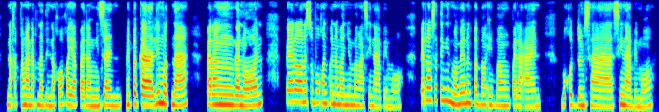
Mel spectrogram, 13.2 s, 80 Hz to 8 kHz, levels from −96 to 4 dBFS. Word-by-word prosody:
nakapanganak 215 0 -1
na 210 -1 -1
din 205 -2 -5
ako 220 +3 -4
kaya 215 -3 0
parang 200 -2 -2
minsan 200 0 -1
may 225 - 0
pagkalimot 230 +1 +6
na 210 +2 +2 0.4
parang 225 -1 +4
gano'n. 210 +2 +2 0.5
Pero 275 0 +3
nasubukan 265 -2 -2
ko 240 - -3
naman 225 -2 0
'yong 215 - -2
mga 200 -1 -4
sinabi 185 -3 -8
mo. 180 +1 -13 0.4
Pero 300 +3 +1
sa 330 - -3
tingin 305 -3 +1
mo 230 - +4
mayro'n 250 +1 +1
pa 255 - -1
bang 225 0 -3
ibang 200 -1 -4
paraan, 190 -1 -4 0.4
bukod 210 0 -3
do'n 210 0 -1
sa 190 -3 -1
sinabi 200 -4 0
mo? 180 +3 -6
210 Hz, 155 wpm, -21 LUFS, 200-230 Hz, 0.5 s, pagkalimot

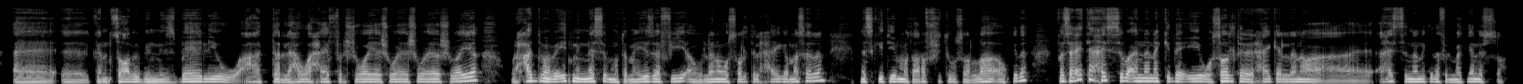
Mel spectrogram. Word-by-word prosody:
آآ 100 -2 -3
آآ 100 -1 -4
كان 105 -1 -3
صعب 125 +1 +1
بالنسبة 110 +3 +1
لي، 125 0 +2
وقعدت 115 0 -3
اللي 105 -2 0
هو 120 +2 0
أعافر 120 0 -3
شويّة، 120 +2 0
شويّة، 120 +1 -1
شويّة، 125 +1 0
شويّة، 145 +9 +2 0.3
ولحد 150 0 +1
ما 140 - +8
بقيت 140 +4 +2
من 140 - +6
الناس 135 +2 +4
المتميزة 115 +3 +2
فيه، 135 +5 -1
أو 105 -2 -3
اللي 110 +3 0
أنا 120 - +4
وصلت 120 +1 -2
لحاجة 120 +2 -4
مثلًا 155 +9 0 0.4
ناس 120 0 0
كتير 130 0 +1
ما 125 -2 +4
تعرفش 115 +3 -4
توصل 110 -4 -5
لها 125 +3 +2
أو 110 0 -4
كده، 145 - -1 0.3
فساعتها 160 +10 +2
أحسّ 185 -4 +1
بقى 155 -1 +2
إن 150 - +4
أنا 145 0 +4
كده 145 0 0
إيه، 135 +2 +2
وصلت 140 +4 +2
للحاجة 120 +1 -1
اللي 115 -1 -1
أنا 120 0 +2
آآ 90 -1 -8
أحسّ 130 +1 -5
إن 120 - +4
أنا 125 0 +3
كده 125 0 -3
في 115 - -7
المكان 110 +3 0
الصح. 115 - -7
120 Hz, 215 wpm, -20 LUFS, 110-130 Hz, 0.4 s, ما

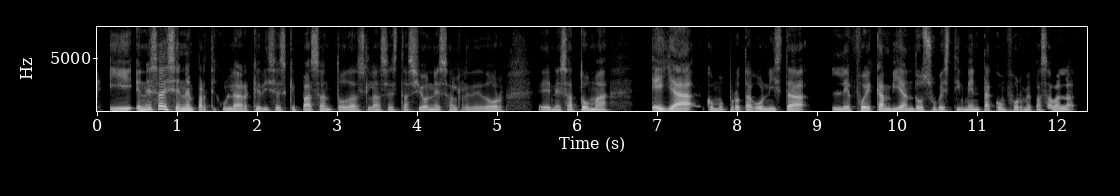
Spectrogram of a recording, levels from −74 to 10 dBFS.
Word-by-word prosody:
Y 160 0 +2
en 170 +3 +4
esa 220 +5 +5
escena 175 -7 +5
en 160 - +1
particular 110 -1 -1
que 105 - -3
dices 100 +3 -5
que - - -7
pasan 100 +2 0
todas 100 -3 -2
las 90 -1 -4
estaciones 95 +2 -3
alrededor 90 +3 -3 0.4
en 90 +1 -3
esa 100 +2 -2
toma, 105 -3 +1 0.5
¿ella 145 0 +6
como 110 -2 -5
protagonista 110 +3 0 0.2
le 115 +1 -1
fue 140 +6 +2
cambiando 125 -5 +2
su 120 -5 -4
vestimenta 100 +5 -3
conforme 100 -2 -4
pasaba 95 +4 -2
la 105 -1 -2
105 Hz, 135 wpm, -22 LUFS, 100-125 Hz, 0.5 s, ella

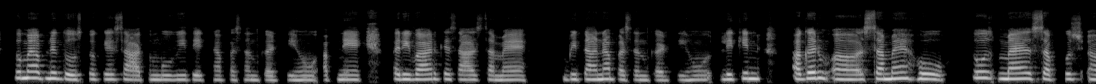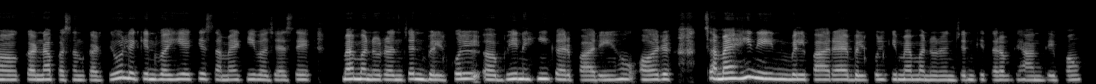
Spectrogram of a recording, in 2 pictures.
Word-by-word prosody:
तो 295 - +2
मैं 295 0 +7
अपने 275 -1 +3
दोस्तों 235 -2 0
के 230 0 -2
साथ 220 -3 -3
मूवी 215 0 -1
देखना 210 0 -6
पसंद 205 0 -6
करती 200 +1 -5
हूँ, 205 0 -2
अपने 220 +1 -1 0.3
परिवार 235 0 +3
के 240 0 -2
साथ 220 -2 -2
समय 210 -1 -2 0.4
बिताना 230 +1 +2
पसंद 210 -1 -4
करती 200 0 -6
हूँ। 210 +2 -3
लेकिन 255 +3 +3 0.3
अगर 275 +3 +6
अ, 230 -3 +2
समय 255 +3 +5
हो 250 -1 +6 0.4
तो 300 0 +3 0.2
मैं 255 +1 +6
सब 245 -2 -1
कुछ 245 +1 -2
करना 220 0 -1
पसंद 210 0 -6
करती 200 +2 -7
हूँ। 275 +4 +2
लेकिन 255 -4 +1
वही 230 0 0
है 245 - +2
कि 250 +1 -4
समय 220 -2 -5
की 230 +2 -4
वजह 210 -1 -4
से 220 +2 -5 0.3
मैं 245 - +5
मनोरंजन 225 0 +2
बिल्कुल 230 +4 0
अ, 220 -1 0
भी 230 +5 +1
नहीं 250 +1 +3
कर 230 -4 -2
पा 205 0 -4
रही 210 +1 -3
हूँ 235 +2 -1
और 225 +2 0 0.4
समय 265 -1 +6
ही 295 +5 +5
नहीं 270 -5 +6
मिल 230 -1 +2
पा 220 0 -2
रहा 220 0 -2
है 220 - 0
बिल्कुल 215 +1 -4
कि 225 - -3
मैं 220 -1 0
मनोरंजन 205 -1 -3
की 220 - -7
तरफ 205 0 -6
ध्यान 200 -1 -5
दे 205 +1 -7
पाऊँ। 210 +1 -6
225 Hz, 185 wpm, -23 LUFS, 210-245 Hz, 0.4 s, मैं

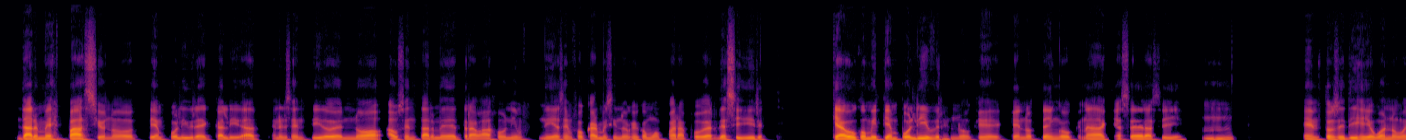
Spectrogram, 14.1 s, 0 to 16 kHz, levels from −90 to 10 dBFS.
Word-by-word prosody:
darme 120 +5 +5
espacio, 110 -3 +3
¿no? 95 0 -3
Tiempo 105 +2 -2
libre 115 +1 0
de 110 -1 -3
calidad, 100 +3 -1
en 110 - -9
el 100 - -5
sentido 105 +4 -1
de 110 -2 +2
no 110 +6 +1
ausentarme 115 0 -1
de 120 -1 0
trabajo 100 +2 -2
ni-ni 105 -1 -7
desenfocarme, 100 +1 -1
sino 100 -2 -5
que 110 - -4
como 105 -2 -4
para 95 -2 -1
poder 95 +2 0
decidir 105 0 -1 0.6
qué - - +7
hago 120 +3 +9
con 120 -1 +2
mi 105 - +3
tiempo 105 0 +2
libre, 105 -5 +2
no 90 0 -6
que 95 -1 -4
que 100 - -1
no 95 0 -3
tengo 105 0 -1
nada 105 -1 +2
que 100 -3 -8
hacer 105 +3 +2
así. 100 +1 -3 0.2
Ujú. 125 +7 -5 0.7
Entonces 105 +1 0
dije 110 -1 +2
yo: 100 -1 +3
"Bueno, 100 -2 +1
voy 90 - -1
105 Hz, 190 wpm, -23 LUFS, 100-110 Hz, 0.7 s, hago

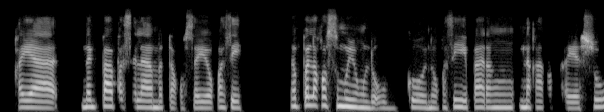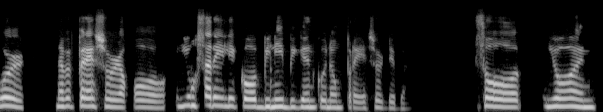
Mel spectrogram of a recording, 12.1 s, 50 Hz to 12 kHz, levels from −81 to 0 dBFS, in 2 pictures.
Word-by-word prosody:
Kaya 195 -2 +3 0.3
nagpapasalamat 210 -3 +1
ako 175 0 -7
sa'yo, 185 0 -2
kasi 195 -1 -3 0.5
napalakas 255 +1 +1
mo 235 - +6
yung 200 -3 +2
loob 175 0 -7
ko 195 -2 -4
'no, 185 - -3
kasi 200 +1 -2
parang 195 -1 -1
nakaka-pressure, 200 +3 +1 0.3
napre-pressure 225 -2 +3
ako, 195 -2 -2
yung 255 +3 0
sarili 255 -3 +3
ko 220 -1 +5
binibigyan 210 -1 +1
ko 205 +1 -5
ng 195 -1 -4
pressure, 185 +2 -7
'di 180 - -11
ba? 165 - -21 0.7
So, 220 -4 +3 0.3
yun. 225 -2 +2
205 Hz, 135 wpm, -22 LUFS, 195-225 Hz, 0.7 s, mo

